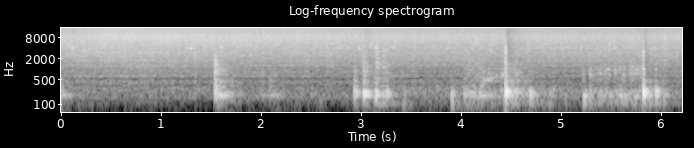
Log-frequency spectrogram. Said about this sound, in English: Okay, onion in the pan. Make sure I lower the heat down here so I don't brown the onion at all. I just want to sweat it down.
